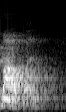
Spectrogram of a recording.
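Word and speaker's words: marvel: हमारा option number B है मावल। यहाँ पे आर साइलेंट है तो इसे अपन मावल पढ़ेंगे, जिसका मतलब होता है कोई चमत्कारी व्यक्ति या फिर चमत्कारी वस्तु।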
